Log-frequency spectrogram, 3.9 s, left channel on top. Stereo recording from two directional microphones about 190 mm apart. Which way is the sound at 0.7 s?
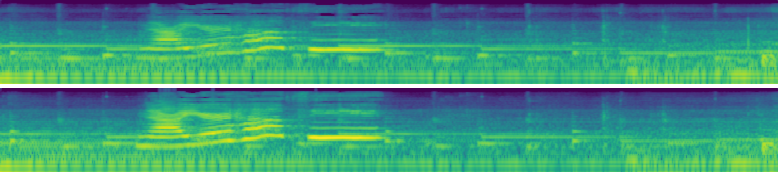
55° right (ahead or behind).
